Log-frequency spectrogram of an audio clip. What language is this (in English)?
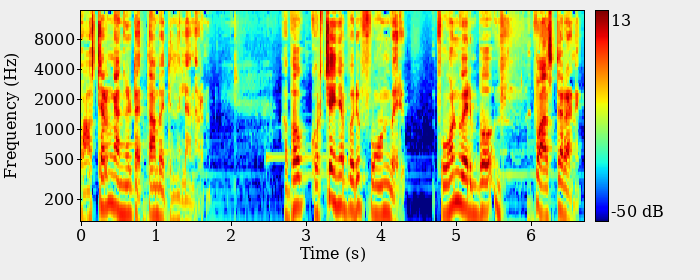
Malayalam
